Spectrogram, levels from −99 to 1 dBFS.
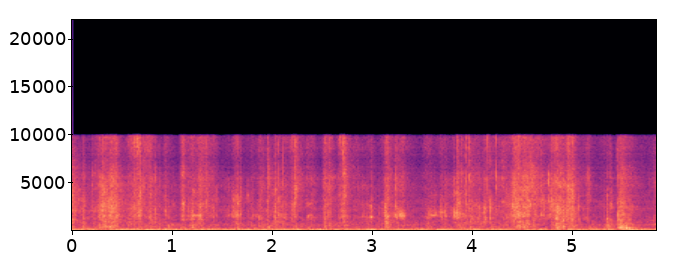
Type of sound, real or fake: fake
